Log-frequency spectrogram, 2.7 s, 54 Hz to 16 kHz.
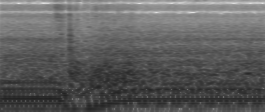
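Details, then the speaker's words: John Deere Z525E zero-turn riding mower, deck engaged and taken up to full throttle: engine pulls up to a steady, even drone under deck load, tone holding without surging; healthy running. "Up to full throttle."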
